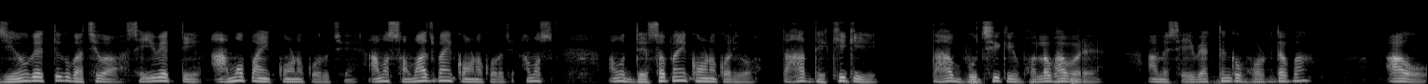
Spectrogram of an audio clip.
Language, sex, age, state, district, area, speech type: Odia, male, 18-30, Odisha, Koraput, urban, spontaneous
